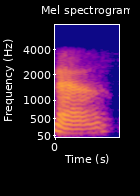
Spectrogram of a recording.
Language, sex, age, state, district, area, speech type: Nepali, male, 60+, West Bengal, Kalimpong, rural, conversation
